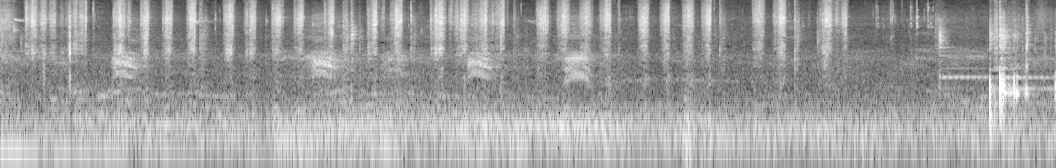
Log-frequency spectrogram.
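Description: A toothbrush scrubbing a Kinetic Honda scooter's carburetor in a metal pan of petrol: quick scratchy bristle strokes, about four a second, as it is cleaned. A sharper metallic clink comes near the end.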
